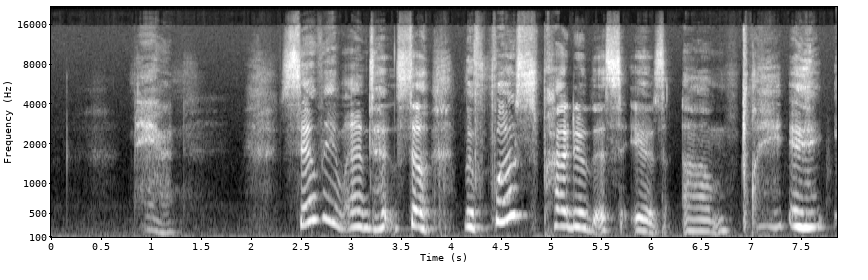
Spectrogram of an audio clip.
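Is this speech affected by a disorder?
Yes: cerebral palsy, mild; hard to understand.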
